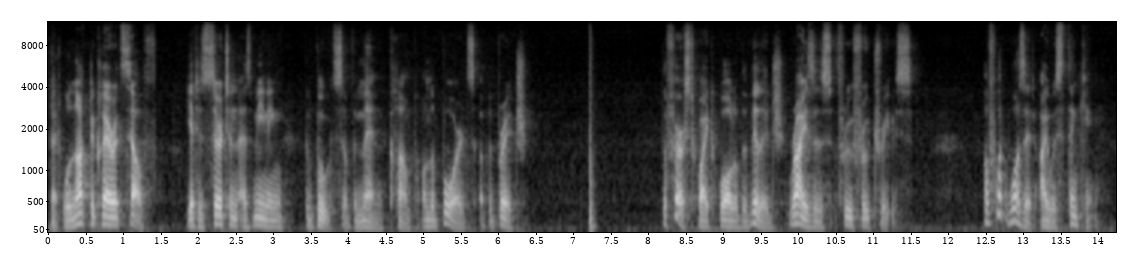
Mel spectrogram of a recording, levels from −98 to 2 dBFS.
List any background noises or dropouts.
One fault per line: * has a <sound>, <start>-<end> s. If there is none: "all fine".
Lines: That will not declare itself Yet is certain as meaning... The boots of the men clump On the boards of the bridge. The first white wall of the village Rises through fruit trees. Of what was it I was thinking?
* has a thud, 7.2-7.3 s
